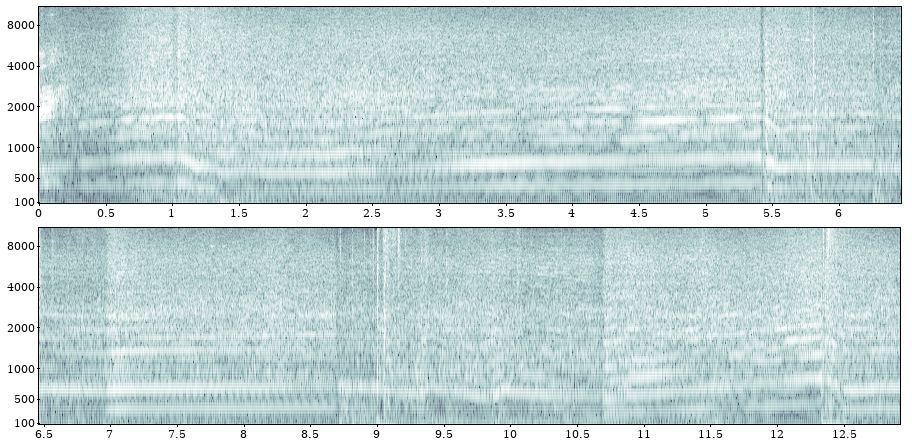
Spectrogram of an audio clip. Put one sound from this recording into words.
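A sports car engine roars at high revs, rising and dropping in pitch as the gears shift.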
